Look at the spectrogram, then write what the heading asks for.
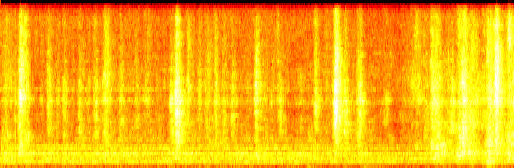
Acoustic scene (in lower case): restroom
